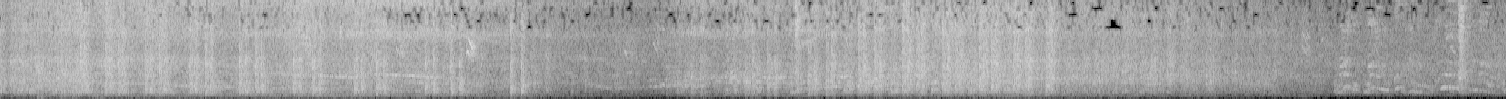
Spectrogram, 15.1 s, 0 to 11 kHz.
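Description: Meitetsu 2000 series μSKY electric train running past over rail joints and points: a dense, rapid clatter of wheel clicks that eases off about five seconds in, then a second spell of clatter with faint gliding whines from about seven to ten seconds.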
